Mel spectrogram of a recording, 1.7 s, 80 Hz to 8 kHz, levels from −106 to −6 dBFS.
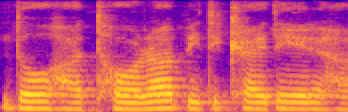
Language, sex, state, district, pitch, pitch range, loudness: Hindi, female, Arunachal Pradesh, Papum Pare, 175 Hz, 170-180 Hz, -16 LUFS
